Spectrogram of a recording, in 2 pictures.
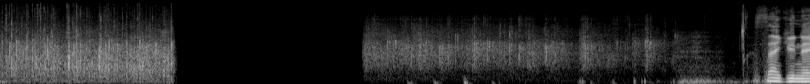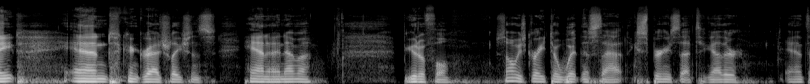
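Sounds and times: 
audience applauding: 0.0 - 1.8, 3.6 - 7.3
speech: 7.7 - 11.3, 12.2 - 16.1.

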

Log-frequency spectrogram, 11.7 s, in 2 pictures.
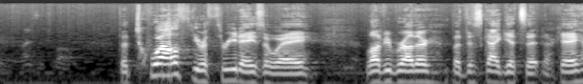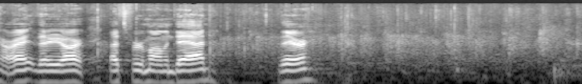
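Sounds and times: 
speech: 1.2 - 9.1
crowd clapping: 6.7 - 11.6.

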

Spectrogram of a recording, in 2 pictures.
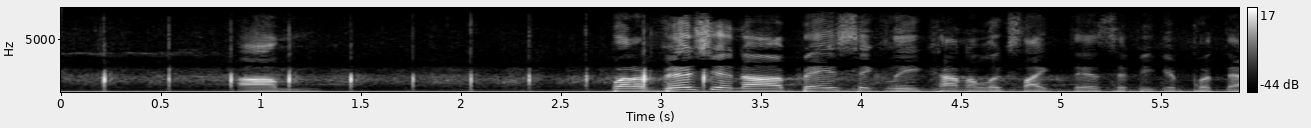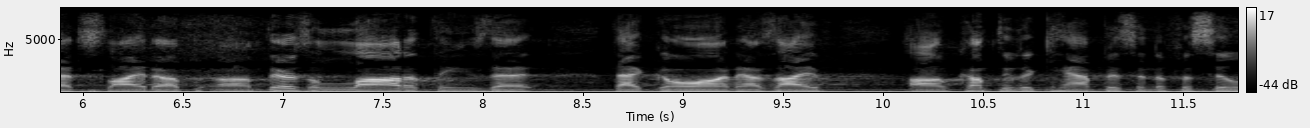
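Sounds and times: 
clapping for church volunteers: 0.0 - 3.4
speech: 0.9 - 1.3, 2.8 - 11.7.

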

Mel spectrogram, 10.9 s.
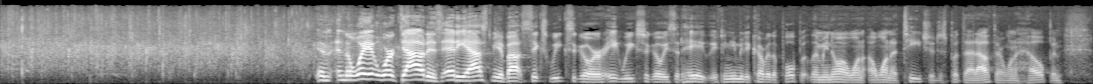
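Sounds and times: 
audience applause: 0.0 - 4.3
speech: 3.2 - 10.9.

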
